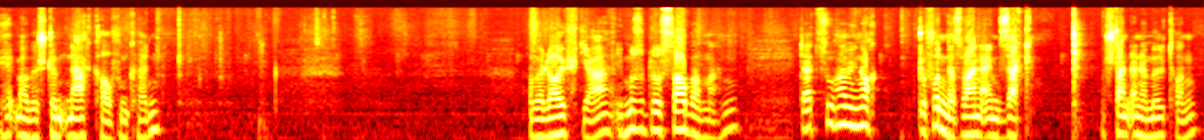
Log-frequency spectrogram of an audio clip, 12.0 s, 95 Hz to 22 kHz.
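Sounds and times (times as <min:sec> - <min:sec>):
soft handling rustle: 0:00.7 - 0:10.4.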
